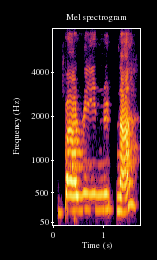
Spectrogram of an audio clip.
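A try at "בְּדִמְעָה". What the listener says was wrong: Bedima. It's a dalid. It's got a little hump on its back. Bedima. It's a dalid.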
